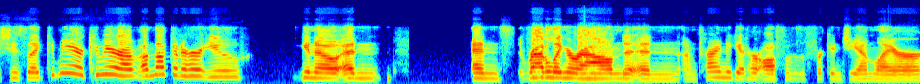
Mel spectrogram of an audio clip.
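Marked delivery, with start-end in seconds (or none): 0.5-2.4 calling out, higher pitch. Voicing a figure outside at early morning, calling out to something. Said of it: "sounds like she's calling to something".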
